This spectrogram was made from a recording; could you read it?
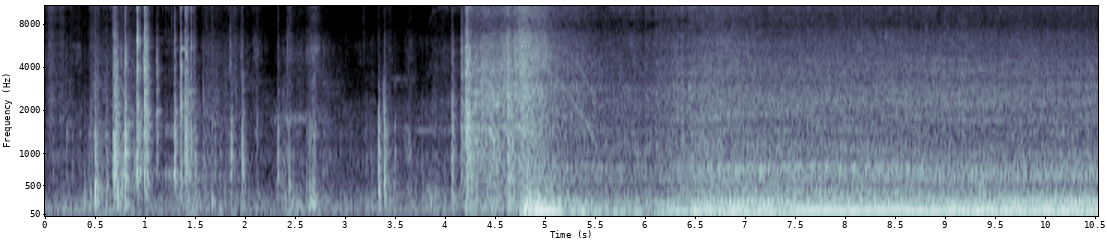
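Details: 1998 Chevy Blazer, 200,527 miles, started after evap/charcoal canister replacement for P0440 code; a few clicks, cranks, catches and settles into a smooth even idle with no misses; no leaks.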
